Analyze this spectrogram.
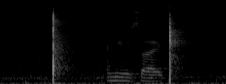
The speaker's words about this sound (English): I heard that Bono was once at a performance, and I think it had to do with the Save the Children from AIDS, and he started clapping like this.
